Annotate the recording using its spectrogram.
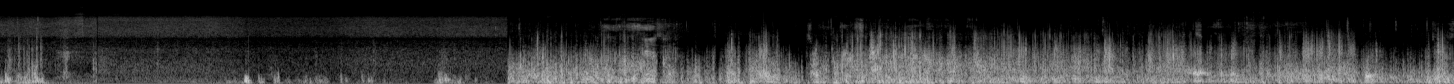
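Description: Soft outdoor hiss with a few faint knocks. About five seconds in it gives way sharply to footsteps crunching on a loose stone path, with wind buffeting the microphone.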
